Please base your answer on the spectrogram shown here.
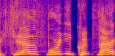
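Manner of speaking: put-on California accent, very high. A radio host announces the quick-fire question in a put-on California accent. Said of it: "my California accent was pretty solid".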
